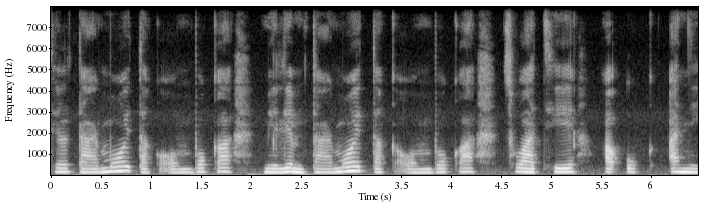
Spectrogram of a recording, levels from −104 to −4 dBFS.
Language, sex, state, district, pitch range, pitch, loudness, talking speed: Mizo, female, Mizoram, Aizawl, 155-175 Hz, 165 Hz, -17 LUFS, 195 wpm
